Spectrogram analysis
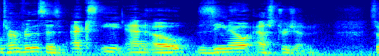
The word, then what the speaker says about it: xenoestrogen: right the technical term for this is x-e-n-o xenoestrogen so it's it's spelled with the x but it's pronounced like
